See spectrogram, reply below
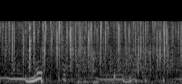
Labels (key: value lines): label: biophony, cascading saw
recorder: SoundTrap 600 or HydroMoth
